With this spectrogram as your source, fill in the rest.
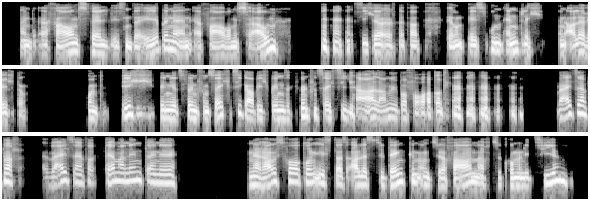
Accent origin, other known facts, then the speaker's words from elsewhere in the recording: Basel, Basel-Stadt, Switzerland; von der Schweizer Halle, das ist ein großes Industriegebiet bei uns in Basel, wo Säure hergestellt wird und andere feine Stoffe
